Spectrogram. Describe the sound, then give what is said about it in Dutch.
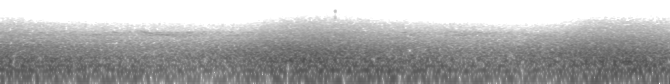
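A steady, rushing roar of sea surf, waves breaking on a beach, swelling slightly partway through. The wash is continuous, with wind-like noise and no voices. “Je hoort de zee. De golven. Het geruis van de branding.”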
